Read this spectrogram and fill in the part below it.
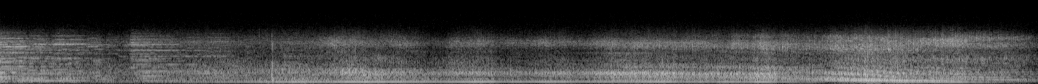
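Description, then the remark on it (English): A big black seaplane's propeller engine drones steadily with a low, buzzing hum, its pitch shifting slightly as the plane circles over a plantation house and comes down to land on the Inky River. No voices, just the continuous engine roar. “Big black seaplane circles over the plantation house and lands like a dead leaf on the surface of the Inky River.”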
